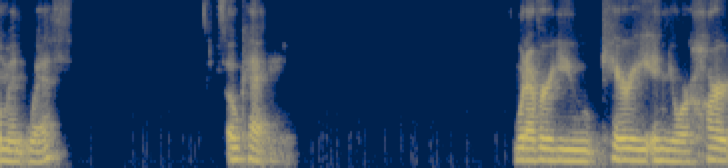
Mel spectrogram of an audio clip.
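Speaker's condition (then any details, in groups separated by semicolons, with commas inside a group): No condition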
